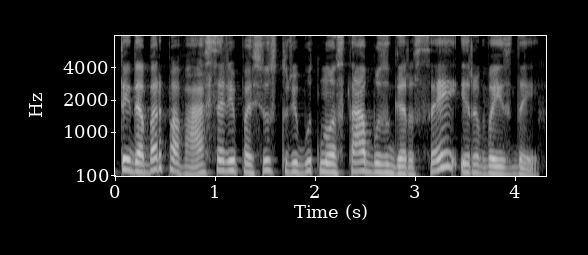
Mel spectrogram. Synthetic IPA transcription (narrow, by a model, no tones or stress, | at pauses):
t̪ɐɪd̪ɐbɐɾpɐʋɑːsɐɾʲipɐsjʊst̪ʊɾʲɪbuːt̪ʲnuɔst̪ɑːbʊs̬ɡɐɾsɐɪɪɾʋɐɪzd̪ɐɪ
